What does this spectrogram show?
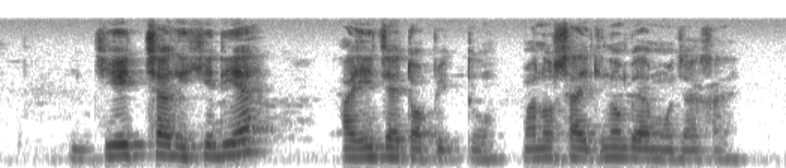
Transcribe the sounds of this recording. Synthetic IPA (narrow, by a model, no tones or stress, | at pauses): ziitːsʰaɡixʰidijɛ | aɦizajtɔpik̚tʊmanusajkinɔbɛjamɔzaxʰaj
